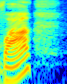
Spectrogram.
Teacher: huruf wau ini itu dihasilkan dari kedua bibir yang renggang. Kita bilang wa itu kedua bibir, baik bibir atas atau bibir bawah berperang, akan tetapi tidak rapat ya, renggang. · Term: huruf wawu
